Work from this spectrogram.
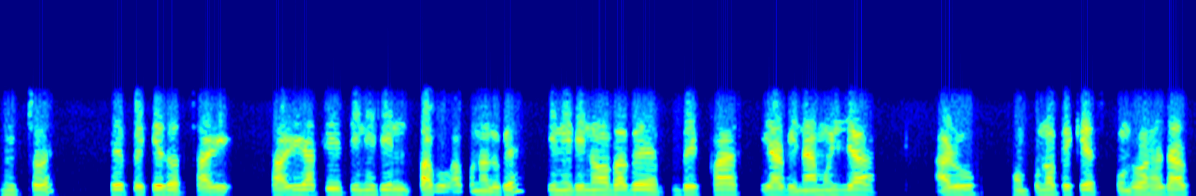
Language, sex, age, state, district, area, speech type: Assamese, male, 18-30, Assam, Jorhat, urban, conversation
